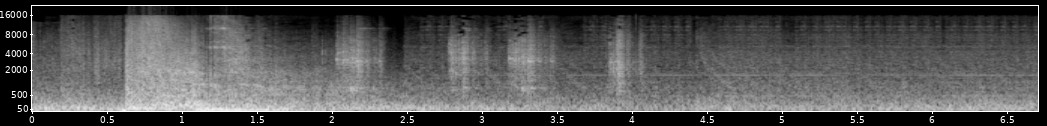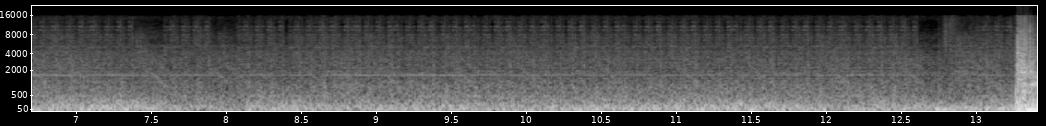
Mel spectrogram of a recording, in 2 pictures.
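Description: A ship's engine hums low and steady.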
